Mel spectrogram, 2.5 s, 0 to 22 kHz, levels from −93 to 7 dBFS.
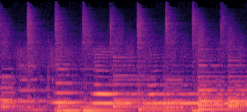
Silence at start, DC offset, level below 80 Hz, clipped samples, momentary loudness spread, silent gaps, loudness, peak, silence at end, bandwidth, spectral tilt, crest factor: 0 s; under 0.1%; -30 dBFS; under 0.1%; 8 LU; none; -22 LUFS; -6 dBFS; 0 s; 19.5 kHz; -7 dB/octave; 16 dB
